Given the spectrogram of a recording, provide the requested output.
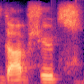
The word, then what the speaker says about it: Dobschutz: And then you said his name completely wrong, by the way. It's Dobschutz.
